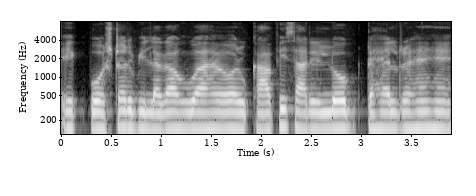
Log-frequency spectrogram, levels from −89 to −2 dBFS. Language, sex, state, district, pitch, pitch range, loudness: Hindi, male, Jharkhand, Palamu, 135 Hz, 135-140 Hz, -14 LUFS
